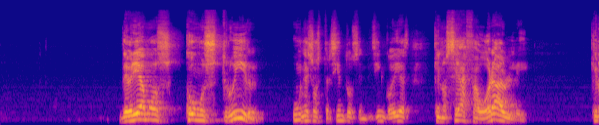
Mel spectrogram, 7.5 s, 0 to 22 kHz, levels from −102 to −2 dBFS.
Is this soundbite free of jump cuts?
no; 1 cut; at 3.8 s

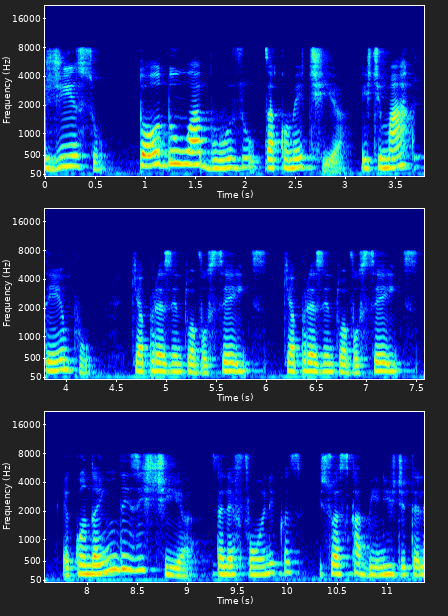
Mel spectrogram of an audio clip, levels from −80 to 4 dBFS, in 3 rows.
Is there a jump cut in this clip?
yes; 5 cuts; at 2.2 s, 3.1 s, 3.7 s, 6.2 s, 9.3 s

